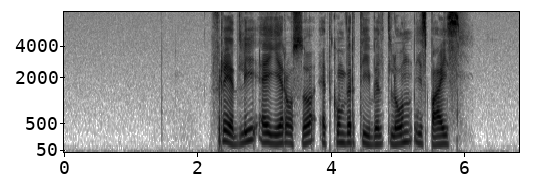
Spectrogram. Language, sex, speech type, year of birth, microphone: Norwegian, male, read, 1972, Sennheiser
